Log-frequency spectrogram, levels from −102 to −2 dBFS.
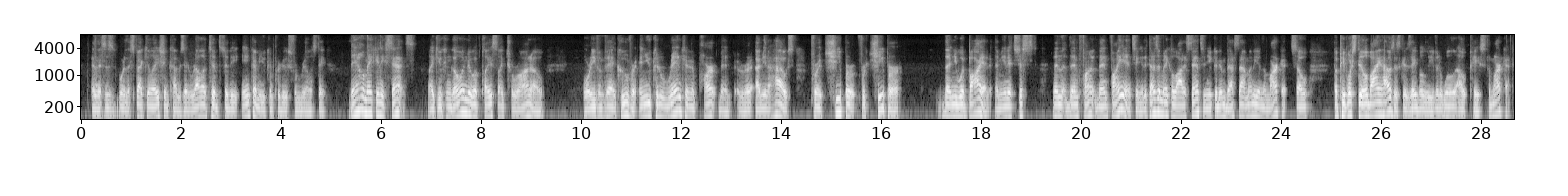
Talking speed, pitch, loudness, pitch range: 200 wpm, 110 Hz, -17 LUFS, 90-120 Hz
